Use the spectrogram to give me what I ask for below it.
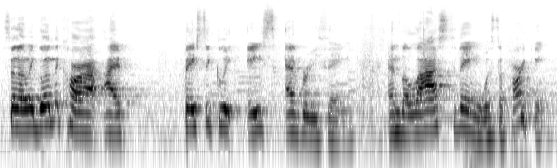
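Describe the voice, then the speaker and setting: A man's voice: high-pitched, brisk, reverberant. A young man vlogger telling a story casually, acting out the quotes with energy. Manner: animated, acts out quotes.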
